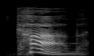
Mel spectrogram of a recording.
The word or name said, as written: cob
